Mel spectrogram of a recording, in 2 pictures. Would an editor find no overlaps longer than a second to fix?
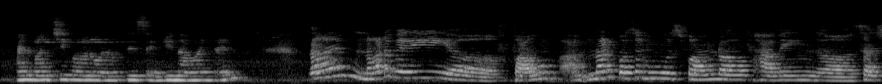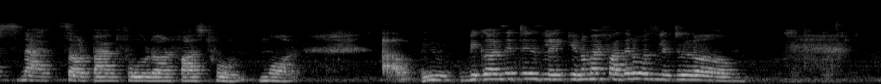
Yes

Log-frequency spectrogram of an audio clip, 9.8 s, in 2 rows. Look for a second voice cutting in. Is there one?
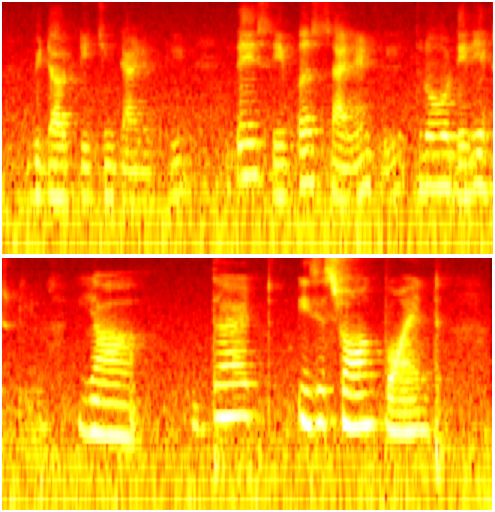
No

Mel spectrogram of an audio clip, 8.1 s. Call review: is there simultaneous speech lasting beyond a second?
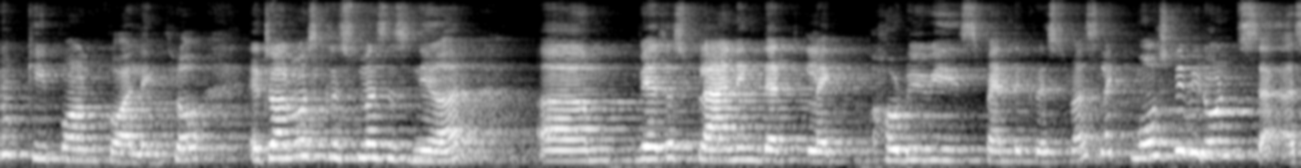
No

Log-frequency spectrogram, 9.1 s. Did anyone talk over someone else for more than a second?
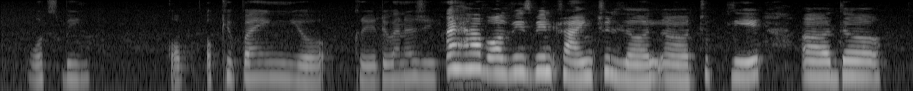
No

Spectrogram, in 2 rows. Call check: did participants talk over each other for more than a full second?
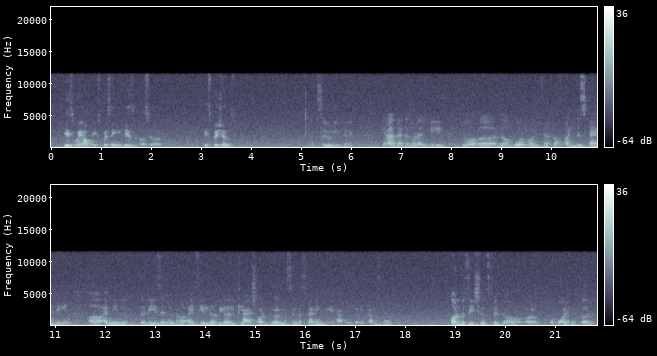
No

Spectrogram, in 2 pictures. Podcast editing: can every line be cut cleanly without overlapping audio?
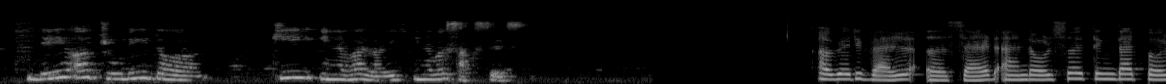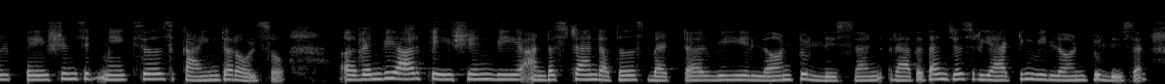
Yes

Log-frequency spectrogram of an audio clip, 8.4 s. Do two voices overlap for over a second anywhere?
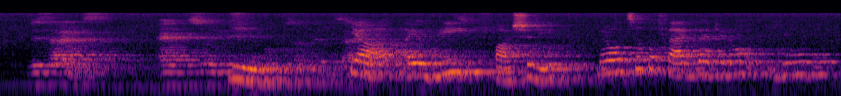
Yes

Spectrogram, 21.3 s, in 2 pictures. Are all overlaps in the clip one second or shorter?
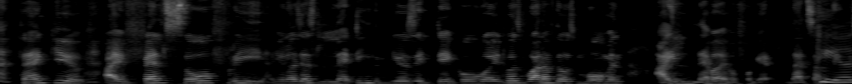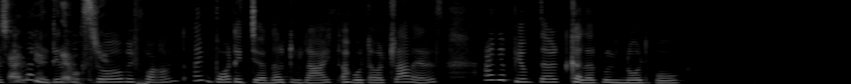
No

